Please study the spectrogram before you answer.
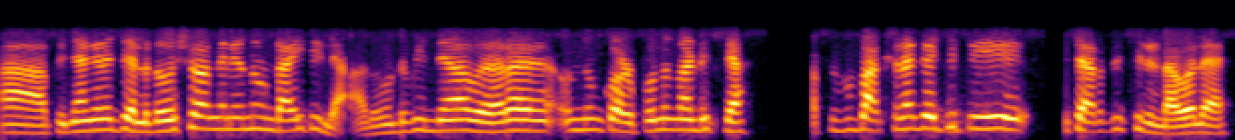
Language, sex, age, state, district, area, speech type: Malayalam, female, 30-45, Kerala, Kannur, rural, conversation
